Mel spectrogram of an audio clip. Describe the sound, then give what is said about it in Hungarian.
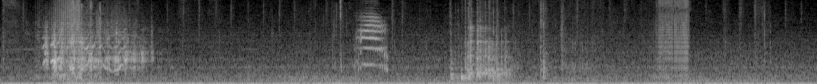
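Faint cat meows played as a button-triggered sound effect, a few short calls spaced apart over a low background hum. “Úgyhogy ne felejtsük el, hogy külön gomnyomás van a nyávogásra.”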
